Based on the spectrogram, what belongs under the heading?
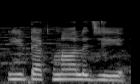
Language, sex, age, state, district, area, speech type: Telugu, female, 18-30, Andhra Pradesh, Guntur, rural, spontaneous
